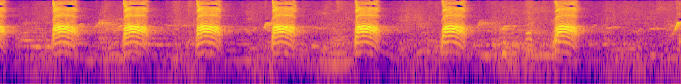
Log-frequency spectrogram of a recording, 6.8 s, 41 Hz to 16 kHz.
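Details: Habarticay, the grey go-away-bird, in Somali wildlife: a series of eight loud, nasal, croaking calls delivered at a steady pace about every 0.7 seconds, each harsh and rich in overtones, with faint background noise between.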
